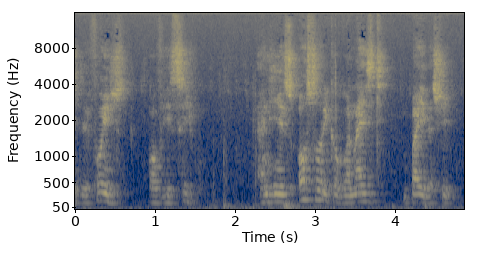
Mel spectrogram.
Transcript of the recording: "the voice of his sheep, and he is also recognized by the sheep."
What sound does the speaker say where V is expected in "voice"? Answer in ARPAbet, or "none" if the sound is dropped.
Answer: F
